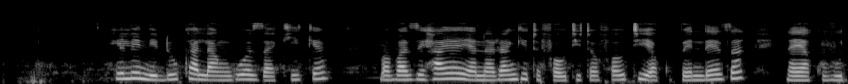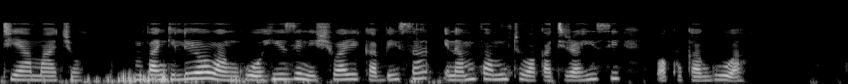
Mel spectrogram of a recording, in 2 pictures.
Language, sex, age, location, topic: Swahili, female, 36-49, Nairobi, finance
